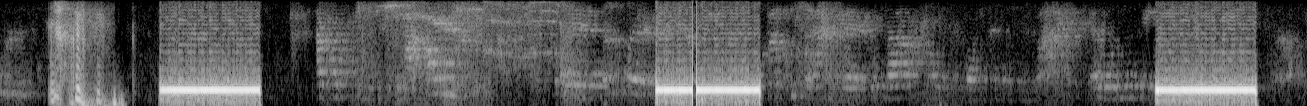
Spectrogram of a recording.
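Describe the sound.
An unanswered telephone call rings out as three identical steady tones, each about a second long and spaced roughly five seconds apart, with faint quiet sounds in the gaps.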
